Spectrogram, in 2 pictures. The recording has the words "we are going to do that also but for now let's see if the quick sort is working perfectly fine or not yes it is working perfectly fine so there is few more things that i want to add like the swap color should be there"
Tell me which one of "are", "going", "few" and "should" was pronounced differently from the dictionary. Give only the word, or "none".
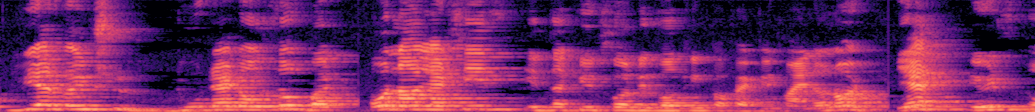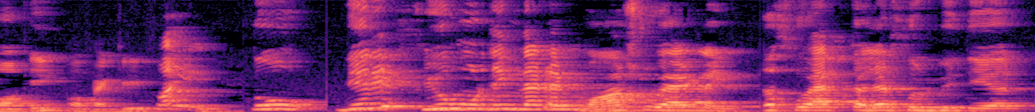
should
